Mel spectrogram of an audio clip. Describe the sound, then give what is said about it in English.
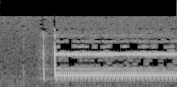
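Telephone ringing tone heard while waiting for someone in Buffalo to answer: a couple of soft line clicks, then a steady buzzy tone that holds unbroken to the end. “That we should have some kind of pleasant diversion to bring your way while we're waiting for them to answer the phone.”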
